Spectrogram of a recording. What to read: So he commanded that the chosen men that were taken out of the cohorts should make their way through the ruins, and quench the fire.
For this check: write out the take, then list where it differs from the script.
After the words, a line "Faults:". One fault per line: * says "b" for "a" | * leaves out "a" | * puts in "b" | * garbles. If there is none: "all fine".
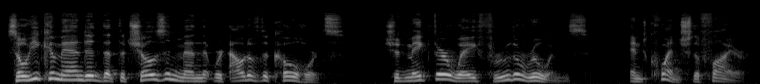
So he commanded that the chosen men that were out of the cohorts should make their way through the ruins, and quench the fire.
Faults:
* leaves out "taken"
